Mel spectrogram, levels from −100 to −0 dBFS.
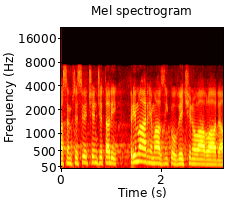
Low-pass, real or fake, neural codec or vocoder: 7.2 kHz; fake; codec, 16 kHz, 8 kbps, FunCodec, trained on Chinese and English, 25 frames a second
